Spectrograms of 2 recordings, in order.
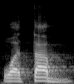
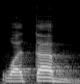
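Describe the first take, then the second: The two takes are said the same way.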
